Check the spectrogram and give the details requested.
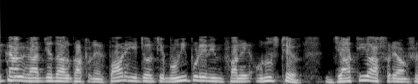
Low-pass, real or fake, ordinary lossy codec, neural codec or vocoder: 3.6 kHz; fake; none; codec, 16 kHz, 4 kbps, FreqCodec, larger model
